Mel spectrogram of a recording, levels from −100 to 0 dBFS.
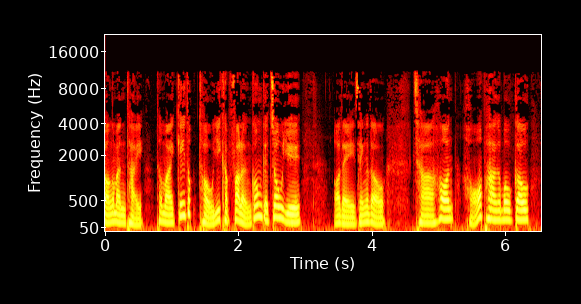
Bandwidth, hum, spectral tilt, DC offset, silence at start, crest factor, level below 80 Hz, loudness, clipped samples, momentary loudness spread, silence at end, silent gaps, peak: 11.5 kHz; none; -7.5 dB/octave; under 0.1%; 0 s; 14 dB; -40 dBFS; -18 LUFS; under 0.1%; 8 LU; 0.2 s; none; -4 dBFS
